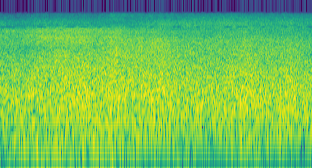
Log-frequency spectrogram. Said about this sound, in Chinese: 那么工程完工之后，白起下令开渠灌城，于是河水汹涌而来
